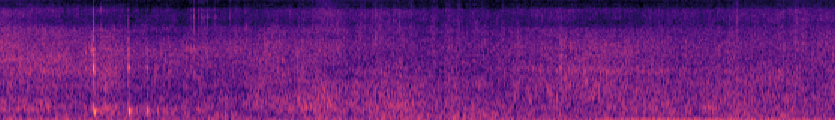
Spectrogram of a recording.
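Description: Wind buffeting the microphone over waves washing against the rocks, with a few sharp clicks a little under a second in.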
